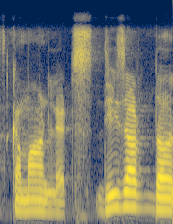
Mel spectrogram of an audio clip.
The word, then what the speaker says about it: cmdlet: So CMDLEts are pronounced as Commandlets.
